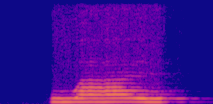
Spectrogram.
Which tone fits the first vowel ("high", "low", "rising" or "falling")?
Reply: high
